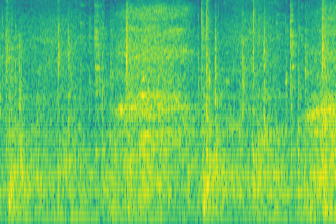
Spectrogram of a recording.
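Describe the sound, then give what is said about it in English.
A letterpress printing press runs steadily, its mechanism producing a continuous whirring hiss with repeated soft clacks and thumps at an irregular rhythm. No voices are heard. “and I'm letterpress printing.”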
